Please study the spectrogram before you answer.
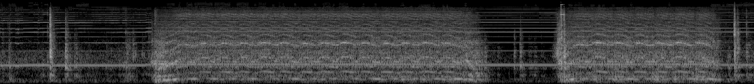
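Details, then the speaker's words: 1984 Toyota SR5 pickup, 22R engine, parked 23 years, cold day, clutch pressed; starter spins the engine in two long even bursts but it never fires: cranks, no start; next step is disconnecting spark to build oil pressure. "cranking so what we're gonna do actually is i'm gonna go disconnect something underneath the hood i'm gonna disconnect uh the spark"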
